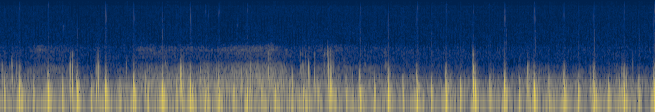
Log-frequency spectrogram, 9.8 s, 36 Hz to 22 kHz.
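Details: Self-recorded heart sounds of a sick 35-year-old male, recorded first over the tricuspid area for 3 minutes and then over the mitral area.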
